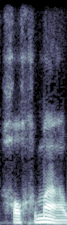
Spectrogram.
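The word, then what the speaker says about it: חכמה: So that must be a short O sound, chochma, which originally comes from an oo vowel, but Hebrew turned into an turned into an O vowel.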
